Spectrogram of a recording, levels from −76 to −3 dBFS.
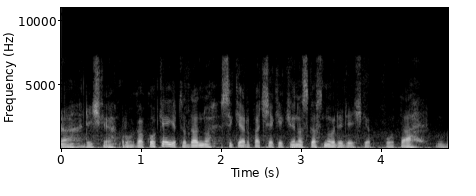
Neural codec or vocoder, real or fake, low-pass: none; real; 7.2 kHz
